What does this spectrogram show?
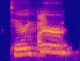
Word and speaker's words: Teri Kerr: Teri Kerr.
